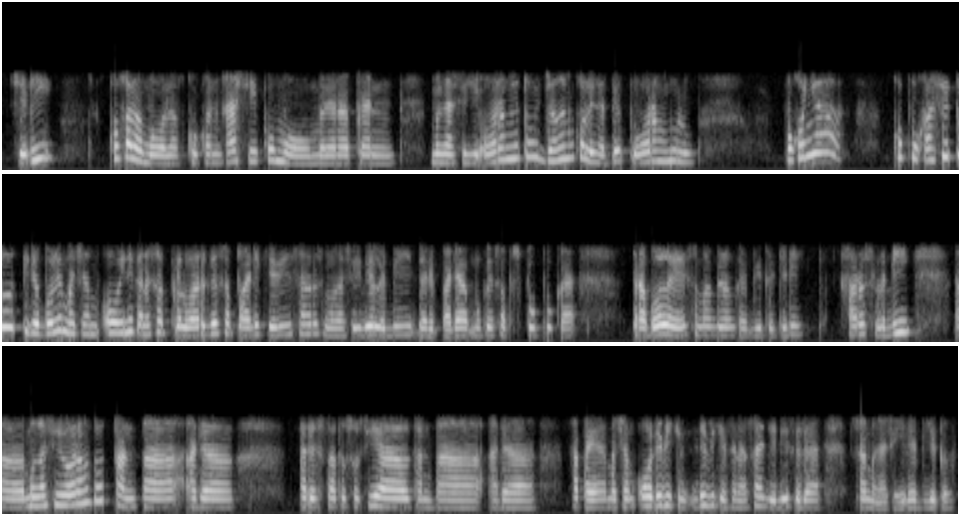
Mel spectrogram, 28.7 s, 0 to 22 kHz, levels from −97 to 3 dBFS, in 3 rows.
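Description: From start to finish the speech carries the sound of the AMR narrowband mobile codec. The band is confined to roughly 300 Hz to 3.6 kHz, so there is no low body and no air or sibilance above the telephone band. The codec rebuilds the voice from a vocal-tract model excited by sparse pulses, and at this coding depth the result is heavily buzzy and synthetic, which fits a low mode around 5.9 kbps.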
